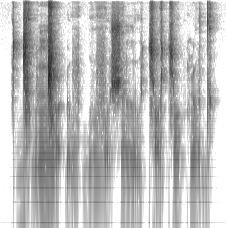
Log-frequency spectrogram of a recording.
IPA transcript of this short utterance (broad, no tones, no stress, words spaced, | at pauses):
ɡ͡ǀṵŋ͡ǁo̰ʔɽṵv ɠuvo̰ ʃɵlṵ cɔ̰cokʷɳʊd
